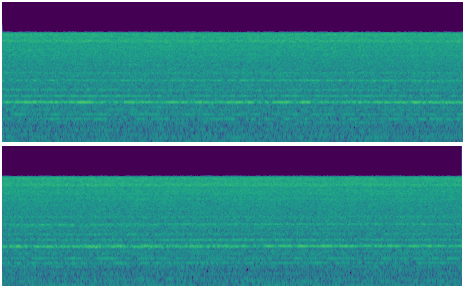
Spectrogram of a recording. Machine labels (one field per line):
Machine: fan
